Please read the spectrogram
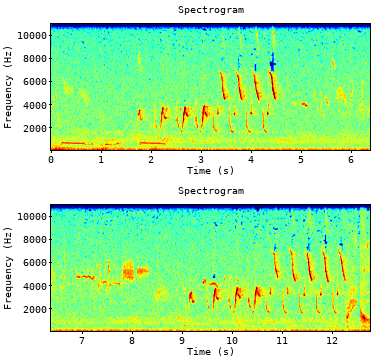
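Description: Male Northern Cardinal singing two phrases, each a quick run of down-slurred whistled notes, one about two seconds in and another near the end. A White-winged Dove coos low in the first two seconds.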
